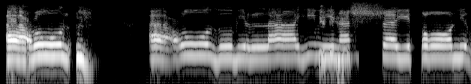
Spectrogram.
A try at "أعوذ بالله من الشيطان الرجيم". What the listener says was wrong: Ainya kok jadi berat banget. Ainya diringankan yuk.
